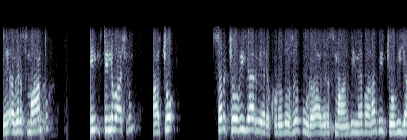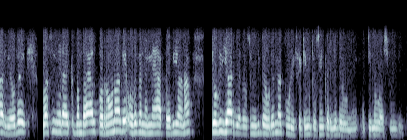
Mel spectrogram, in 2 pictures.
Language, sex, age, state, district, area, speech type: Dogri, male, 30-45, Jammu and Kashmir, Reasi, urban, conversation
